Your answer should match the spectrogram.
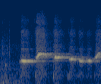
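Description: Outro music: a whistled tune over a light clicking beat, starting about half a second in.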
